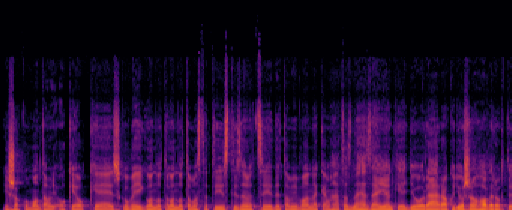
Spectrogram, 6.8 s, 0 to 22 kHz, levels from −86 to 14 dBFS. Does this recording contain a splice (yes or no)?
yes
